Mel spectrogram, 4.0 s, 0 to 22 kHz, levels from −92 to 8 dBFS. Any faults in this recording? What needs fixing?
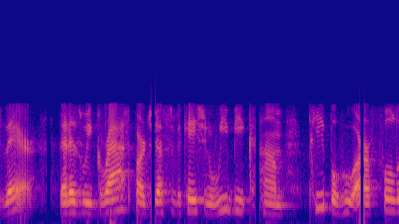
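Gap between chunks at 0.47–0.51 s (just before "that as we grasp"), 1.51–1.55 s (right after "as we grasp our"), 2.55–2.60 s and 3.60–3.64 s. Each 44 ms hole recurs every 1.0 s, so the audio is being delivered in one-second chunks with silence left at each join. The narrowband telephone sound, with nothing above about 3.8 kHz, is the same on both sides of these holes. To prevent it, strip codec padding and schedule each chunk to start exactly where the previous one ends.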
